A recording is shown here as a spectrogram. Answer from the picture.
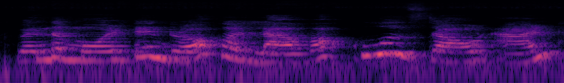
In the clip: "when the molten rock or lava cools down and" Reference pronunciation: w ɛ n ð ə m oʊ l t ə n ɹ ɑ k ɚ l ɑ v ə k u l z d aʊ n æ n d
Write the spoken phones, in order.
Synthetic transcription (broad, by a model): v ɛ n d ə m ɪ n t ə n ɹ ɑ k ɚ l ɑ v ə k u l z d aʊ n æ n d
